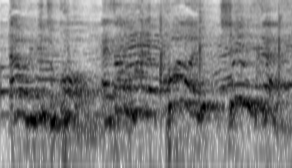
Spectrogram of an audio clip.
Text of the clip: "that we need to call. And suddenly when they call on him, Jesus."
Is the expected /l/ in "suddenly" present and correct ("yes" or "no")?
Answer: no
